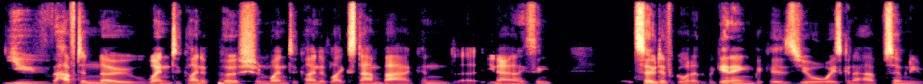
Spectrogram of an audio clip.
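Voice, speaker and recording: A man's voice: very deep voice, level tone, brisk, clean tone, no room sound, clean studio sound. A man from the Czech Republic who speaks with an English accent, telling his story in a rambling, conversational way as an interview guest. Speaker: interview guest, tech founder.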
